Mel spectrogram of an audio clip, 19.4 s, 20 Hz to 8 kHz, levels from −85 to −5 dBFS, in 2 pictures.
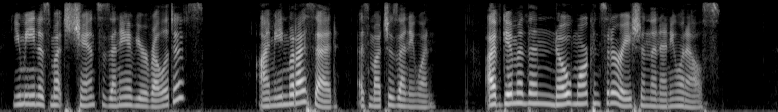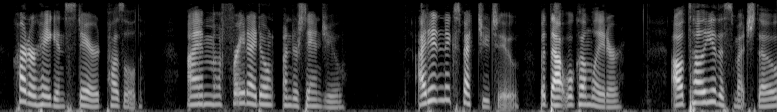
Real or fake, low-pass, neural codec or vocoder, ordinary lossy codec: fake; 7.2 kHz; vocoder, 44.1 kHz, 80 mel bands, Vocos; MP3, 64 kbps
